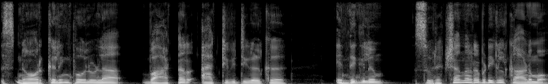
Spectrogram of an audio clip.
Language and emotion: Malayalam, fearful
